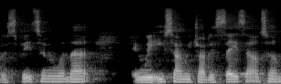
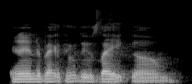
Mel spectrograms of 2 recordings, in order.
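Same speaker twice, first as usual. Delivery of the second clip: ordinary delivery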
